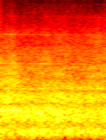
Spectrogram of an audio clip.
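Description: An AirAsia airliner passes near KLIA airport, its engines a loud, steady roar that fills the whole moment.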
